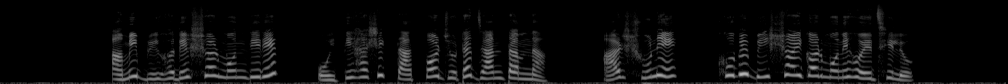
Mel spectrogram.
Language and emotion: Bengali, surprised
